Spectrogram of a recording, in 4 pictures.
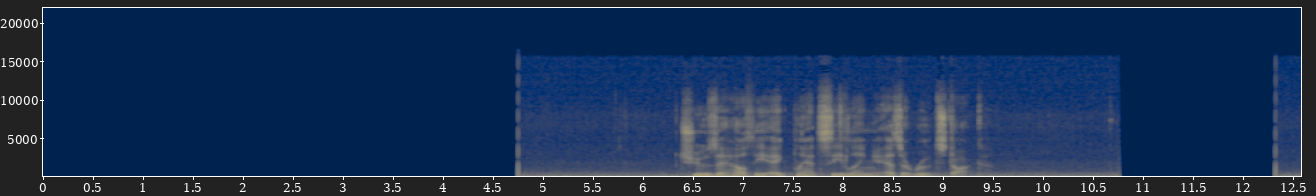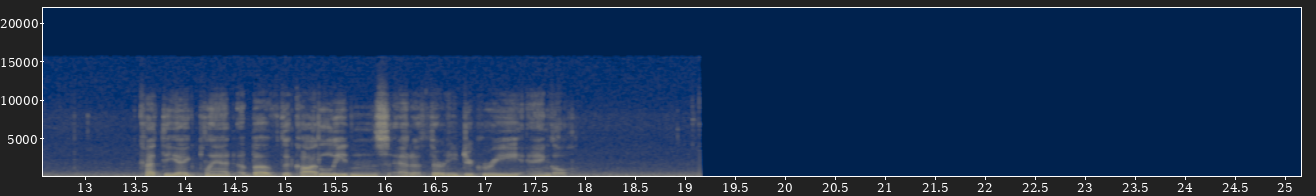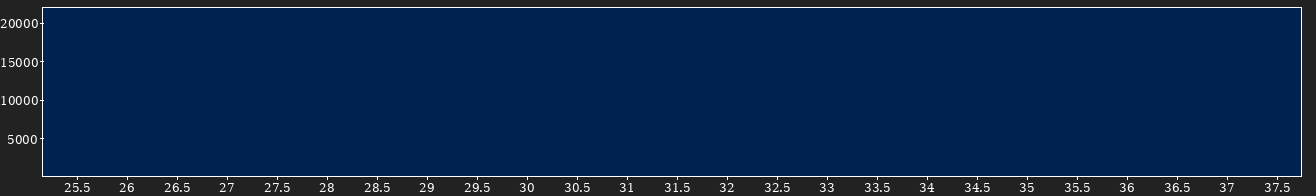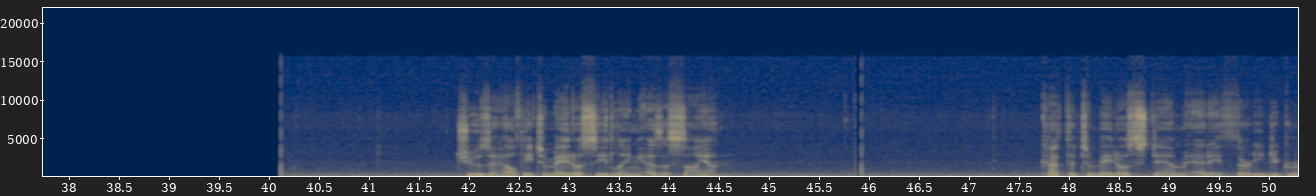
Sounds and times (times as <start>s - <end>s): Speech: 6.4s - 9.6s, 13.6s - 18.0s, 41.9s - 44.7s, 47.8s - 50.2s.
